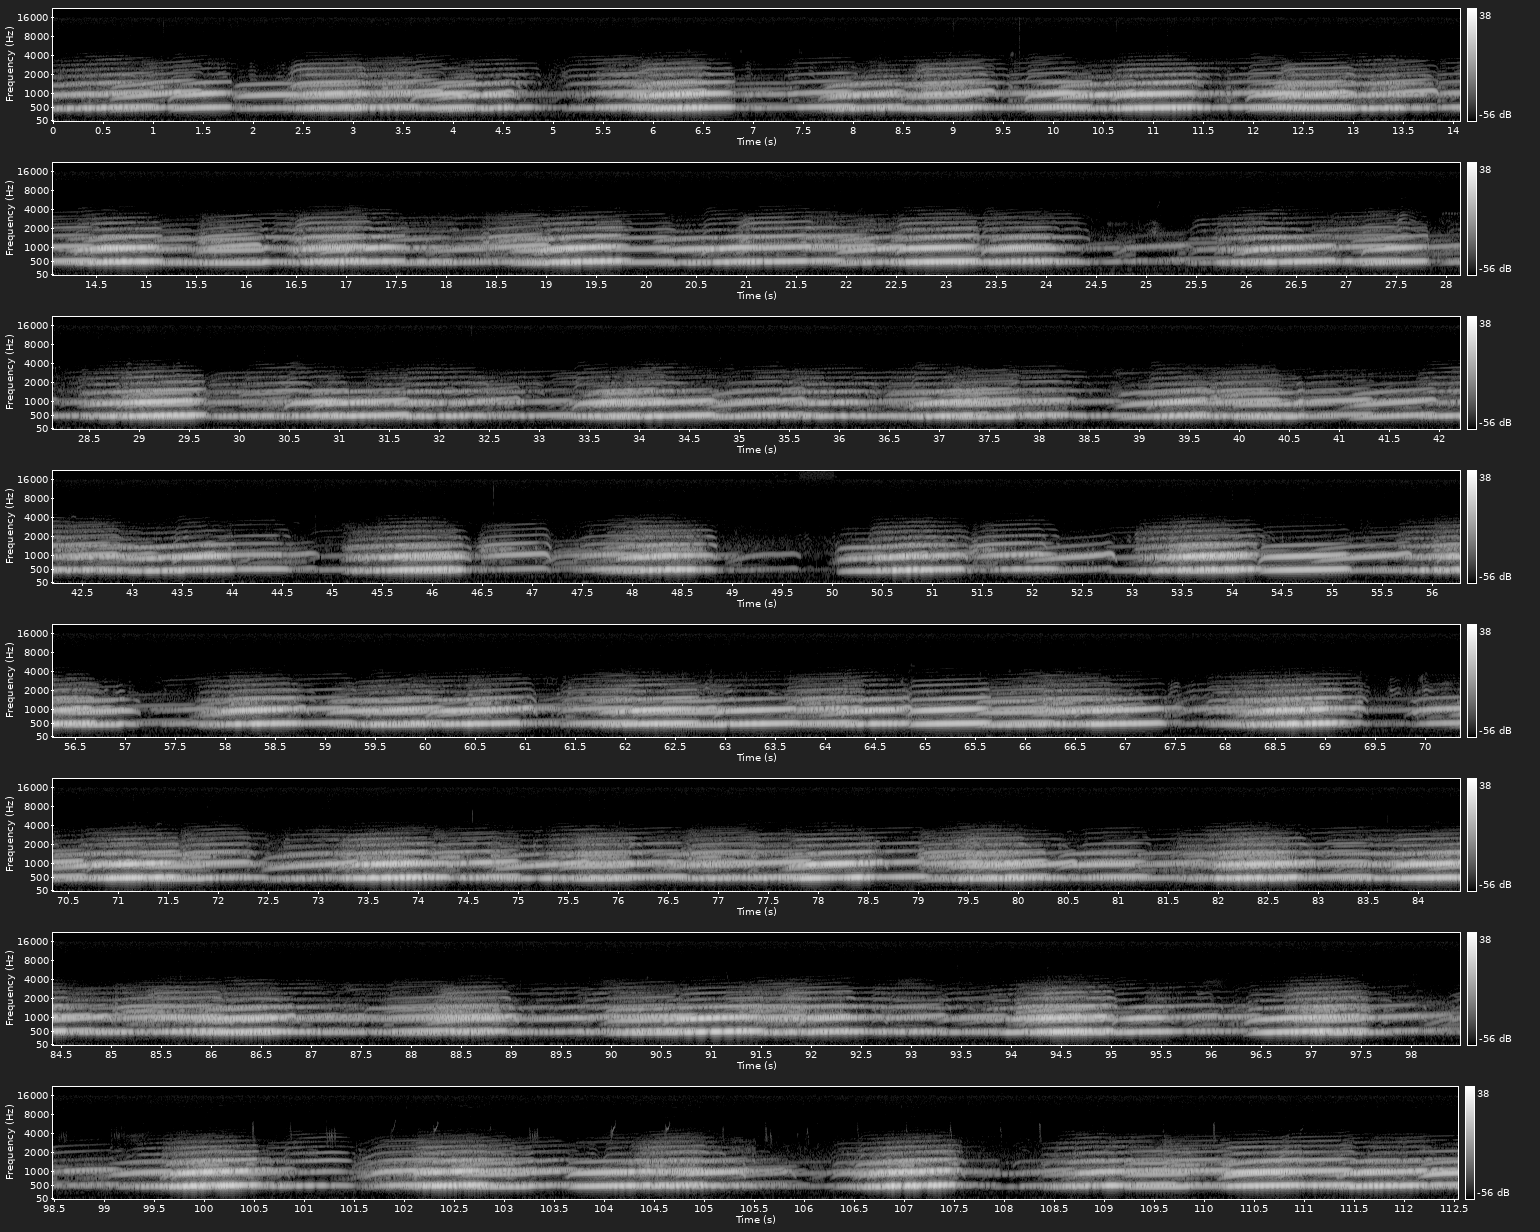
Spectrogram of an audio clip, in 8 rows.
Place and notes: Geordie Bay Rd, Rottnest Island WA, Australien - Sounds of Moaning Frogs and Paradise Shelducks at night
Moaning Frogs calling from burrows in the ground. Shelducks calling from nearby lake, on a calm and warm night. Recorded with a Sound Devices 702 field recorder and a modified Crown - SASS setup incorporating two Sennheiser mkh 20 microphones.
